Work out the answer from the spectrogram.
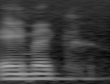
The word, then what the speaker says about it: Amick: and Machen Amick. Did I pronounce Amick, that right? I think it's Amick? Amick.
